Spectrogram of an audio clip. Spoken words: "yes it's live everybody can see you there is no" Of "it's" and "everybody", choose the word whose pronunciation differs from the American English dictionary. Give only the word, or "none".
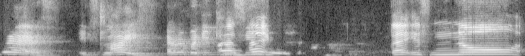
none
